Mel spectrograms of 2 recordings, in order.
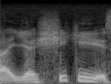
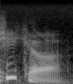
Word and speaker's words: Yashica: It's a Yashichi Sumatra ×3. Is that how I say it? No, it's not how you say it. Pardon? So, David Bailey's not listening. Yashica.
